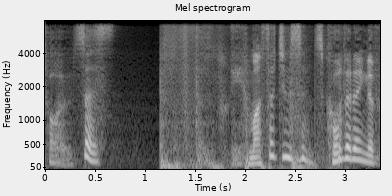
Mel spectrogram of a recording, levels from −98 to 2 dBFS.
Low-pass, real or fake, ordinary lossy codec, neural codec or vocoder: 7.2 kHz; fake; none; codec, 16 kHz, 0.5 kbps, FunCodec, trained on LibriTTS, 25 frames a second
